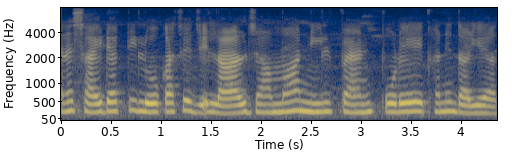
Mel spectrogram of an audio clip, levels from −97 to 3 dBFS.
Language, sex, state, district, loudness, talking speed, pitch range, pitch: Bengali, female, West Bengal, Purulia, -23 LUFS, 190 wpm, 220-245 Hz, 230 Hz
